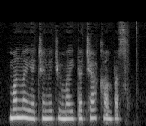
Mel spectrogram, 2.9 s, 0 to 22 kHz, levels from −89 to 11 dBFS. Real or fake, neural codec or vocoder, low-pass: fake; codec, 24 kHz, 0.9 kbps, WavTokenizer, medium speech release version 2; 10.8 kHz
